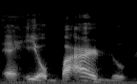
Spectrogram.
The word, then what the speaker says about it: Riobaldo: personagem chamado riobaldo né riobaldo na pronúncia caipira r o bardo e bardo significa poeta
